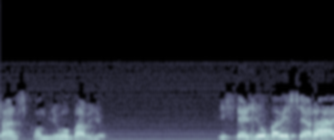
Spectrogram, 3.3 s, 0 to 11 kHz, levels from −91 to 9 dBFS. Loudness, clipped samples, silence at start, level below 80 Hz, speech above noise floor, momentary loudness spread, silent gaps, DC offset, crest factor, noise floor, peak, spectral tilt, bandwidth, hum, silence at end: -15 LUFS; under 0.1%; 0 s; -46 dBFS; 30 dB; 16 LU; none; under 0.1%; 14 dB; -44 dBFS; -2 dBFS; -9 dB/octave; 3.9 kHz; 50 Hz at -45 dBFS; 0 s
